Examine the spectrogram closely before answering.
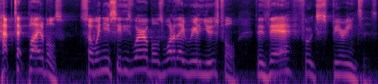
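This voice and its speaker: With audible room echo, a man speaks very fast in a high, bright, sharp voice with lively intonation. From Australia. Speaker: keynote speaker. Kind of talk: conference keynote talk. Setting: stage with audience. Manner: animated, casual.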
